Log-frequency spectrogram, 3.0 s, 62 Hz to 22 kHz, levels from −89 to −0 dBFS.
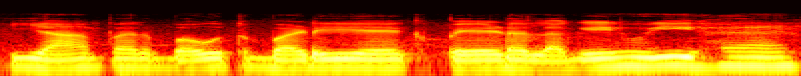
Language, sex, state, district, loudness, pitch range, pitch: Hindi, male, Punjab, Fazilka, -14 LUFS, 110-125 Hz, 120 Hz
